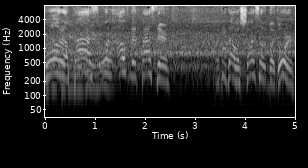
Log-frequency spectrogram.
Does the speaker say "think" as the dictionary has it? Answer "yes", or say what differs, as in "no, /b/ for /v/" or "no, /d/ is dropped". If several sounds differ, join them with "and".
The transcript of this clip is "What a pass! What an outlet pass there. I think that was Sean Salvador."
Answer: no, /t/ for /θ/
